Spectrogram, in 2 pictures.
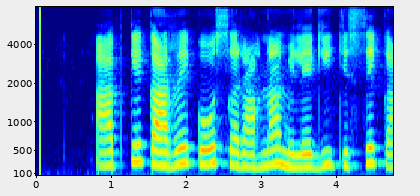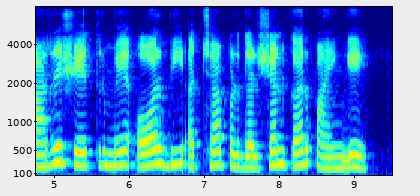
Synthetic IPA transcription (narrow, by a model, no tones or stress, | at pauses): aːpkekaːɾjəkosɐɾaːɦnamɪleːɡid͡ʒɪsːekaːɾjəkʃeːt̪ɾəmẽʔɔːɾbʱiʔɐtːʃʰapɾɐd̪əɾʃənkɐɾpaːẽːŋɡeː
